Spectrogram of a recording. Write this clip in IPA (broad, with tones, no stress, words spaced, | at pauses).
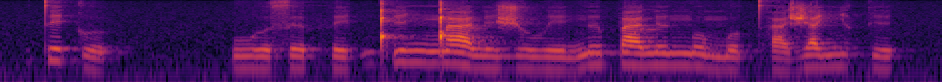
t̪e˦kʊ˨ | wʊ˨sɘ˨θe˨ ǃʼɪ˦ŋ͡ǃa˦˨lɪ˨ʒʊ˨ βe˨ŋɘ˦ pa˦lɘ˦ŋo˦˨ mo˨t̪ʰa˨ʒa˦ɲə˦ kɪ˦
